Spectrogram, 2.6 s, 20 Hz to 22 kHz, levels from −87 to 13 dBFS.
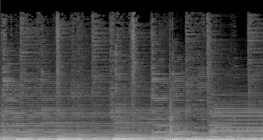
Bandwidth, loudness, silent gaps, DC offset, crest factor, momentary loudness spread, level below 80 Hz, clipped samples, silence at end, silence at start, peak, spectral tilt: over 20 kHz; -17 LUFS; none; under 0.1%; 14 dB; 2 LU; -26 dBFS; under 0.1%; 0 s; 0 s; -2 dBFS; -7 dB/octave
